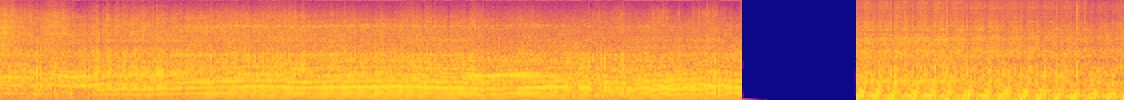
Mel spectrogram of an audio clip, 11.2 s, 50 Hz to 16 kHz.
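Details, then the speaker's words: Ryobi SS30 30cc two-stroke weed trimmer after simple carburetor adjustment: screams at steady high revs, no bogging or stalling; normal high-speed running. "trimmers running great just a little bit of tweaking has definitely helped and it's probably not exactly fine-tuned but uh you know it's running great as far as I'm concerned here it's just not bogging down it's not stalling out"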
